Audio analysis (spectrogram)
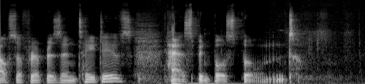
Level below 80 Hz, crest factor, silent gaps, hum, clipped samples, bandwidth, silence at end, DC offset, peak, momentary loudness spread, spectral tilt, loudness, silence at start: -42 dBFS; 22 dB; none; none; under 0.1%; over 20 kHz; 0.35 s; under 0.1%; 0 dBFS; 8 LU; -4 dB/octave; -21 LUFS; 0 s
